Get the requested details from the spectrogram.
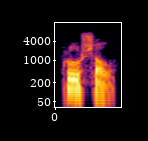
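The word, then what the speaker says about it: crucial: correct যেটা সেটা হচ্ছে ক্রুশল তাহলে ক্রুশিয়াল ওয়ার্ডের কারেক্ট প্রোনাউন্সিয়েশনটা হচ্ছে ক্রুশাল তাহলে এডুকেশন প্লেস এ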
